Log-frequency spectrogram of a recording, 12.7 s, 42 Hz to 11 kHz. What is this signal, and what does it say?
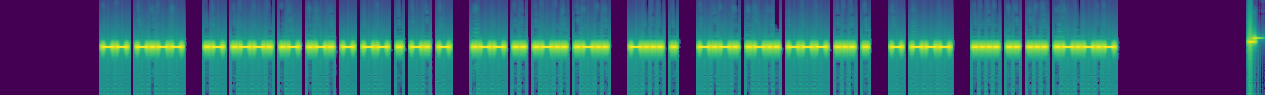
Morse code, heard as a keyed tone, about 36 wpm, 700 Hz. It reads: MY APARTMENT WILL BE CLOSE TO HIS.
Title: Sentences from Top 1000 Words - Review Part 6 - 35wpm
